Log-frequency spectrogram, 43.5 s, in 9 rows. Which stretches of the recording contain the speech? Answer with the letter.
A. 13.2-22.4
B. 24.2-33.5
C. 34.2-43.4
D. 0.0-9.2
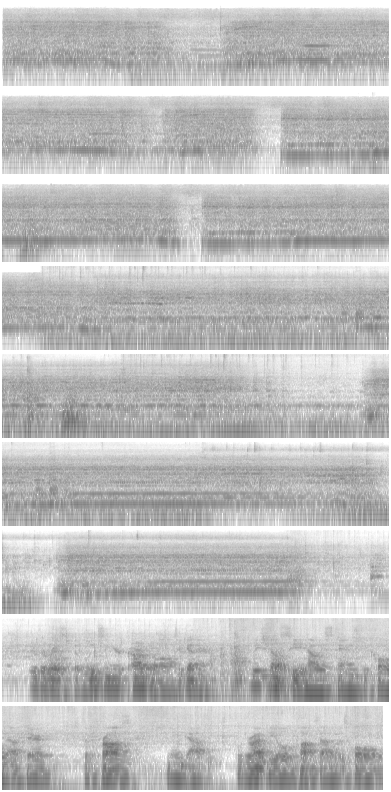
C.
